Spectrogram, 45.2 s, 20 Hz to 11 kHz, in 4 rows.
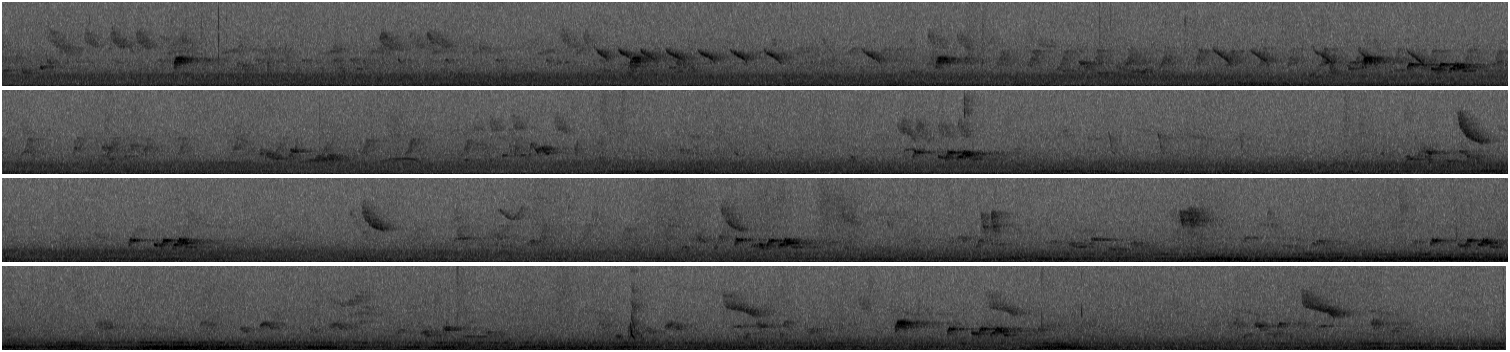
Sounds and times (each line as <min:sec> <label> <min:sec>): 0:21.6 different kind of bird songs 0:22.6
0:25.2 different kind of bird songs 0:42.2
0:43.0 different kind of bird songs 0:44.6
